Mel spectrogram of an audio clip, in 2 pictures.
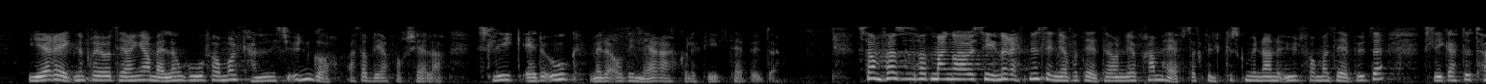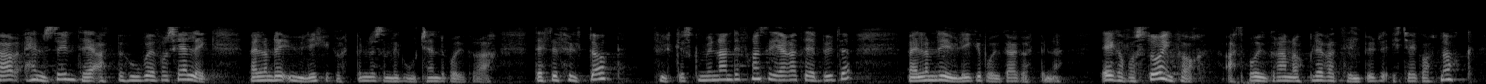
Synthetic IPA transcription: jeːʁeːɡnəpʰʁɪʊʁɪt̪ʰeːʁɪŋəʁmɛlːɔmɡuːəfɔʁmoːlkʰɑnɛnɪçːəʉnɡoːʔɑt̪̚d̪ɛbliːʁfɔʁɕɛ̰lə̰ʁsliːkʰɛd̪ɛuːɡmɛd̪ɛ̰ʔɔʁd̪ɪneːʁəkʰʊlʔɛkt̪ʰḭːʋt̪ʰɪ̰lbʉ̰ːd̪ə̰ | sɑmfɑlsd̪ɛpɑʁt̪əmɑŋːəhɑʁɪsiːnəʁɛt̪nɪŋslɪnjəʁfɔt̪ʰeːt̪ʰɛɔnjəfʁɑmɦḛːft̪ɑt̪fʏlkəskʰʊmʉːnənəʔʉːt̪fɔʁmət̪ʰɛːbʉd̪əsliːkɑt̪̚d̪ɛt̪ʰɑːʁhɛnsyːnt̪ʰɪlʔɑ̰t̪̚bəɦuːʋəæɾfɔɕɛlːɪɡmɛlːɔmd̪æɪʔʉːliːkəɡɾʉpːənəsɔmd̪ɛɡuːɕɛnd̪əbʁʉ̰ːkə̰ʁɑ̰ʁd̪̥ɛt̪ːəfʏlt̪əɔpː | fʏlkəskʊmʉːnɑnəd̪ɪfəɾɑnsɪeːɾət̪ʰɪlbʉːd̪əmɛlːɔmd̪æɪʉːliːkəbʁʉːkɑʁɡɾʉpːənə̰ | ʔɛɡhɑɾfɔst̪oːɪŋfɔ̰ʁʔɑ̰t̪b̥ʁʉːkəʁɑnəɔpleːʋət̪ʰːɪlbʉːd̪ə̰ʔɪçːəæɾɡɔt̪nɔkː

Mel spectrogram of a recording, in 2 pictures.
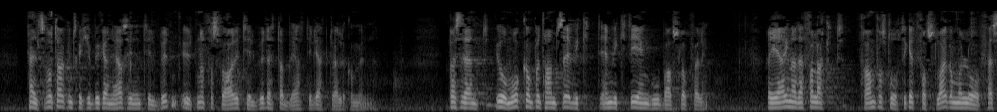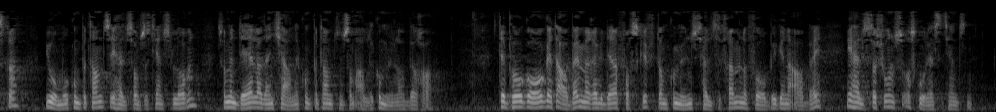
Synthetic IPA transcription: hɛlsəfɔʁt̪ʰɑːkənskɑɪçəbʏɡɑneːʁsiːnət̪ʰɪlbʉːd̪nʉːt̪nɛt̪fɔʁsʋɑːʁəlɪt̪ʰɪlbʉːd̪ɛt̪ɑbleːʁt̪ɪd̪iɑkt̪ʉɛ̰lːəkʰʊmʉ̰ːnə̰nə | pʰʁɛsɪd̪ɛnt̪juːʁmuːkʰʊmpət̪ʰɑnsəɛɛnʋɪkt̪ɪɪɛɪnɡuːbɑːslɔpfœlɪ̰ŋ | ʁɛjeːʁɪŋənhɑʁd̪æʁfɔʁlɑkt̪ | fʁɑmfɔʁst̪uːʁt̪ʰɪkɛt̪fɔʁslɑːɡɔmɔloːʋfɛst̪ɑ | juːʁmuːʁkʰʊmpət̪ʰɑnsəɪɦɛlsəhɔmsəst̪ʰjeːnəst̪əloːʋən | sɔmɛnd̪eːlɑʋd̪ɛnçæʁnəkʰʊmpət̪ʰɑnsn̩sɔmʔɑ̰lːəkʰʊmʉːnəʁbœʁhɑ̰ː | d̪̥ɛpʰoːɡoːʁoːɡɛt̪ɑʁbæɪmɛɔʁɛʋɪd̪eːʁəfɔʁskʁɪft̪ɔmkʰʊmʉːnn̩shɛlsəfʁɛmːənəɔfoːʁəbʏɡənə̰ʔɑ̰ʁbæɪ | ɪhɛlsə̥st̪ɑʂuːnsɔ̰skuːləhɛlsə̥t̪ʰjeːnəst̪n̩

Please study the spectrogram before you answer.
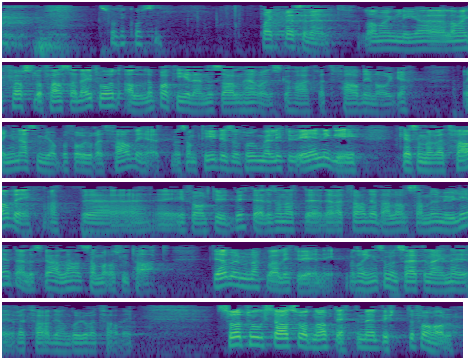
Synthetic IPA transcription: sɔdkʰɔsn̩ | t̪ʰɑkːpʰɾɛsɪd̪ɛnt̪lʔɑ̰ːmɛɡlikɑlɑːmɛɡfœʁst̪sloːfɑst̪ɑt̪ɛɡt̪ʰɾuːɑt̪ʰɑ̰lːəpʰɑʁt̪ʰiːɪd̪ɛnːəsɑːlənhæːʁœnskəɔhɑːɛt̪ɾɛt̪fæʁd̪ɪnɔɾɡə | dd̪ɛʁɪŋːənæsɔmjɔbːəfɔɾʉʁɛt̪fæʁd̪ɪhḛːt̪mɛnsɑmt̪ʰiːd̪ɪsɔt̪ʰɾuːɛɡmɛælɪt̪ːʉeːnɪɡɪkʰɛsɔmæʁɛt̪fæʁd̪ɪɑ̰t̪ | ɪ̰fɔɾhɔlt̪ʰɪlʉːt̪̚bʏt̪ːəæɾd̪ɛsɔnːɑt̪d̪ɛ̰æ̰ɾɛt̪fæʁd̪ɪɑt̪ːɑlːəhɑ̰d̪sɑmːəmʉːlɪheːt̪əɛ̰lːəskɑɑlːəhɑːsɑmːə̰ɾɛ̰sʉlt̪ʰɑ̰ːt̪ | d̪̥æːɾʋɪlmɛnɔkːʋæ̰ːɾəlɪt̪ːʉeːnɪɪ̰mɛnæɛɾɪŋːənsɔmʋɪlsæɪɑt̪̚d̪ɛnæɪnəæɾɛt̪fæ̰ʁd̪ɪɑnd̪ɾəʉʁɛt̪fæ̰ʁd̪ɪ | sɔt̪ʰuːkst̪ɑːt̪sʁoːd̪nəɔpːd̪ɛt̪ːəmɛbʏt̪ːəfɔɾhɔ̰lː

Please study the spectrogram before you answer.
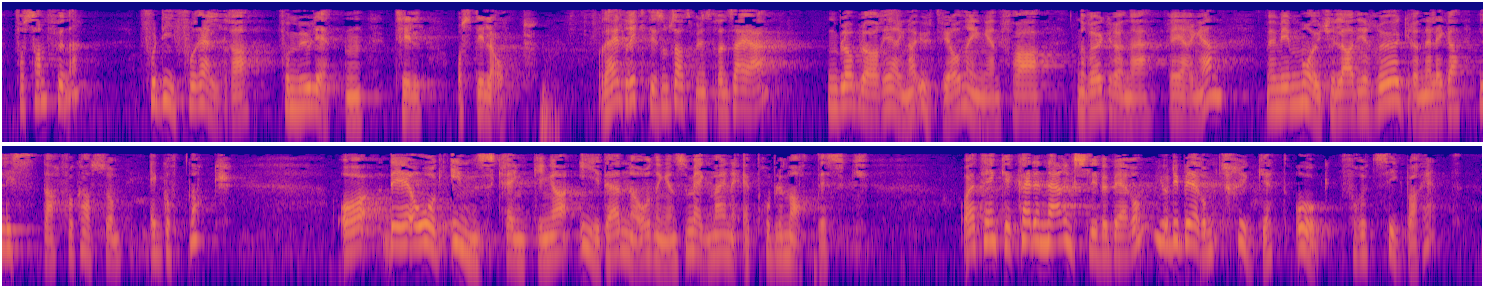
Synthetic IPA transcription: fɔsɑmfʉnə | fɔɖiːfɔɾɛld̪ɾɑfoːɾmʉːlɪheːt̪n̩t̪ʰɪlɔst̪ɪlːə̰ʔɔ̰pː | ʔɔd̪ɛɾhɛɪlt̪ɾɪkt̪ɪs̬ɔmst̪ɑːt̪smɪnɪst̪əɾənsæɪəɾ | d̪̥ɛnbloːblɑːɾɛjeːɾɪŋənhɑɾʉːt̪ʰʋɪɔnɪŋənfɾɑd̪̥ɛnɾøːɡɾøːnəɾɛjeːɾɪŋən | mɛnʋɪmɔjʊɪçːəlɑːd̪ɪɾøːɡɾœːnːəlɛɡɑlɪst̪ɑfɔɾkʰɑːsɔmɛɾɡɔt̪ːnɔkː | ʔɔd̪ɛæɾoːɡɪnskɾɛŋkɪŋɑɪd̪ɛnːəɔɾd̪nɪŋənsɔmɛɡmæɪnə̰ɾʔɛɾpʰɾʊblɛmɑːt̪ɪsk | ʔɔ̰ɛɡt̪ʰɛŋkəɾkʰɑːɛd̪ɛnæːɾɪŋsliːʋəbeːɾəɔmjuːɖɪbeːɾəɔmt̪ʰɾʏɡheːt̪ʔɔːɡfɔɾʉt̪siːɡbɑ̰ːɾheːt̪

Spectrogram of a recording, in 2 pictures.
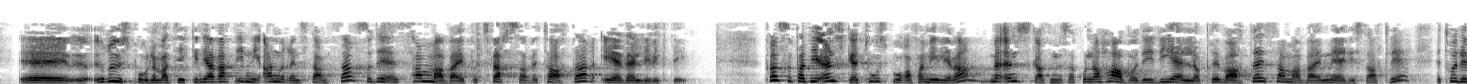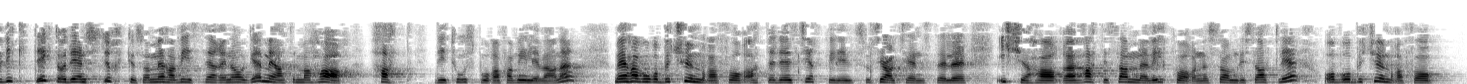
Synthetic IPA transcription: ɾʉːspʰʁʊblɛmɑt̪ʰɪkːənd̪ɪhɑɾʋæʁt̪ɪnːɪʔɑnd̪ɾəɪnst̪ɑnsəɾsɔd̪ɛsɑmːɑɾbæɪpʰɔt̪ʰʋæʁsɑʋɛt̪ʰɑːt̪əɾɛʋɛld̪ɪʋɪkt̪ɪ̰ɡ | fɾɑmsəpʰɑt̪iːəœnskət̪ʰuːspuːɾɑfɑmiːlɪəʋɑɾmɛʔœnskəɾɑt̪mɛskɑkʰʉnːəɦɑːboːd̪əɪd̪ɛɛlːəɔpʰɾɪʋɑːt̪əsɑmːɑɾbæɪmɛd̪ɪst̪ɑːt̪lɪə | jæɛɡt̪ʰɾuːɾd̪ɛɛʋɪkt̪ɪkt̪ɔd̪ɛɛɾɛnst̪ʏɾkəsɔmːɛɦɑɾʋiːst̪hæːɾɪnɔɾɡəmɛɑt̪mɛɦɑɾhɑt̪ː | d̪ɪt̪ʰuːspuːɾɑfɑmiːlɪəʋæʁnəmɛɡɦɑɾʋuːɾəbəçʏmɾɑfɔɾɑ̰t̪d̪ɛsɪɾkəlɪsʊsɪɑːlt̪ʰjeːnəst̪əɛlːəʔɪçːəɦɑɾɦɑt̪̚d̪ɪsɑmːəʋɪlkʰoːɾənəsɔmd̪ɪst̪ɑːt̪lɪəʔɔʋuːɾəbəçʏmɾɑfɔɾ

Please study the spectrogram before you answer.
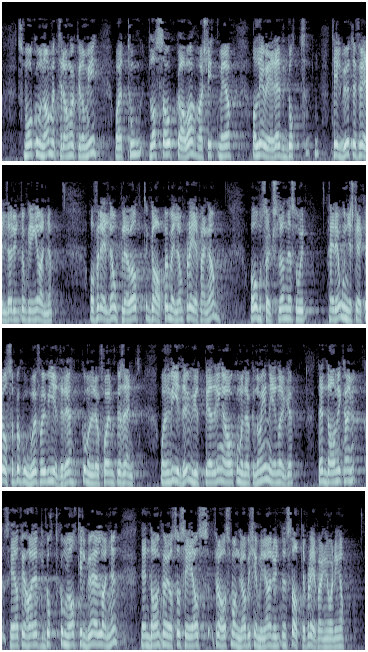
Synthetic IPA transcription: smoːkʊmʉːnɑmɛt̪ʰɾɑŋːœkʊnʊmiː | ɔɛt̪ʰːʊŋkt̪lɑsɑʋɔpɡɑːʋəhɑɾʂɭɪt̪ːmɛɔlɛʋeːɾəɛt̪ɡɔt̪ʰː | ɪlbʉːt̪ɪlfɔɾɛld̪ɾɑɾʉnt̪ɔmkʰɾɪŋːɪlɑnːə | ɔfɔɾɛld̪ɾənɔpleːʋəɾɑt̪ɡɑːpəmɛlːɔmpʰlæɪəpɛŋːɑ | ɔɔmsɔɾɡslœnːɛst̪uːɾ | hæːɾæʉnːəʂʈɾeːkəɾɔsːɔbəɦuːʋəfɔɾʋiːd̪əɾəkʰʊmʉːnəɾɛfɔɾmpʰɾɛsɪd̪ɛnt̪ | ɔɛnʋiːd̪əɾəʉːt̪̚beːd̪ɾɪŋɑʋkʰʊmʉːnəœkʊnʊmiːənɪnɔɾɡə | d̪̥ɛnd̪ɑːnʋɪkɑnseɪɑt̪ʋɪɦɑɾɛt̪ɡɔt̪ːkʰʊmʉnɑːlt̪ʰːɪlbʉːheːləlɑnːəd̪̥ɛnd̪ɑːnkʰɑnʋɪɔsːɔseːɔsfɾɑɔsmɑŋːəɑʋbəçʏmːɾɪŋɑɾʉnt̪̚d̪ɛnst̪ɑːt̪lɪəpʰlæɪəpɛŋːəʋæɖɪŋɑ

